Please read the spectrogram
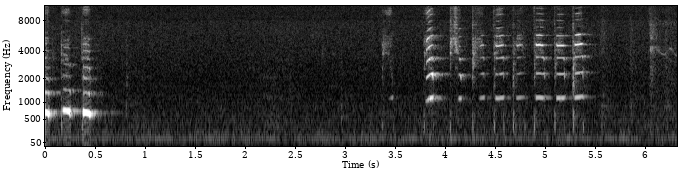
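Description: Budgerigar peeping: a few short chirps at the start, a pause, then a quicker run of about ten short chirps near the end.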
